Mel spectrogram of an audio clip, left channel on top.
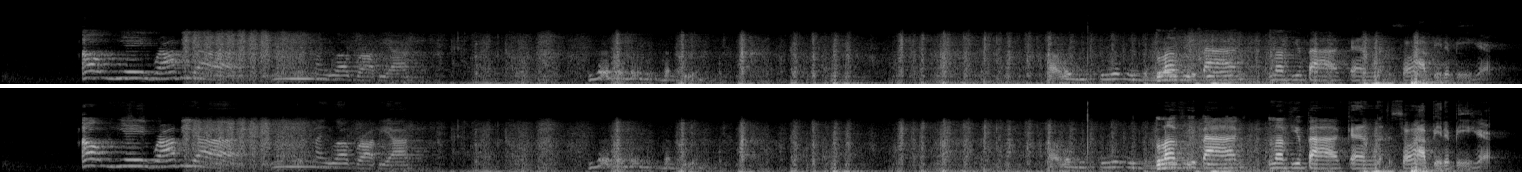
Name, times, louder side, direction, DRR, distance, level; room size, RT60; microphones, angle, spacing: voice 1, 0.8-4.1 6.8-6.9, right 4 dB, 45° right, 8 dB, 1.0 m, -32 dB
sound 1, 1.8-14.2, right 1 dB, 5° right, 0.8 m, -34 dB
voice 2, 5.9-7.1 9.7-9.8 10.5-12.5, left 3 dB, 60° left, 8 dB, 1.0 m, -34 dB
voice 3, 11.6-12.4 12.7-14.9, right 7 dB, 60° right, 17 dB, 0.3 m, -24 dB
15.0 x 6.9 x 8.3 m, 1.1 s
head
